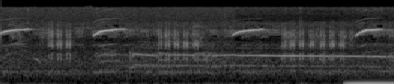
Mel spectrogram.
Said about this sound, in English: I was able to listen still to the manic jabbering of small brown birds, but now I know them as sedge warblers.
